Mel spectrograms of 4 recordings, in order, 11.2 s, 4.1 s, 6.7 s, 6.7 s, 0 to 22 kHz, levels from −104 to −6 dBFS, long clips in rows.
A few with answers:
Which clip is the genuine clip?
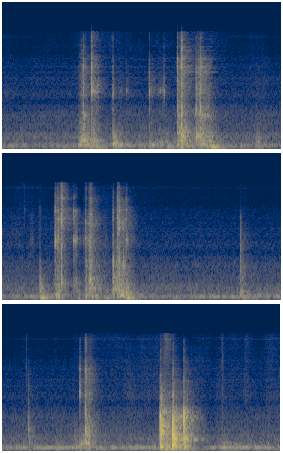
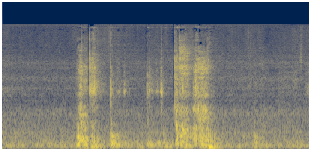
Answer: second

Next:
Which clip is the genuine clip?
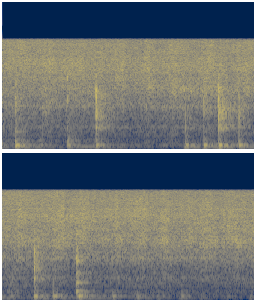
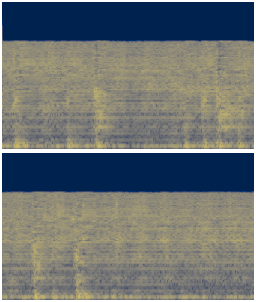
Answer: first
